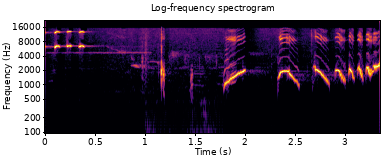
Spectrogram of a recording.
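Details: White-rumped shama singing kretekan tembakan to provoke rivals: three quick high chirps, a few clicks, then loud slurred rising whistles and a rapid run of short swooping notes.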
